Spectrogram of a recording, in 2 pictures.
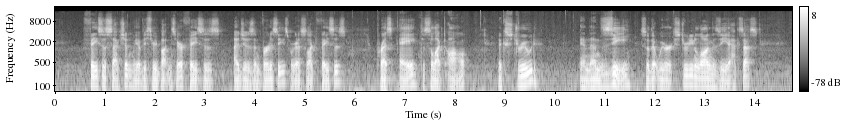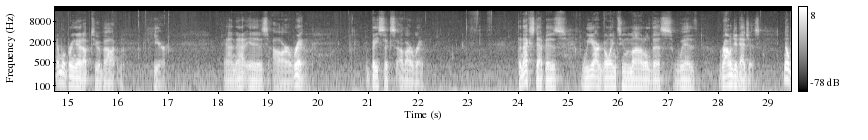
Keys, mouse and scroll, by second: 6.9 a, 9.1 e, 17.0-20.0 middle drag, 25.2-28.3 middle drag.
